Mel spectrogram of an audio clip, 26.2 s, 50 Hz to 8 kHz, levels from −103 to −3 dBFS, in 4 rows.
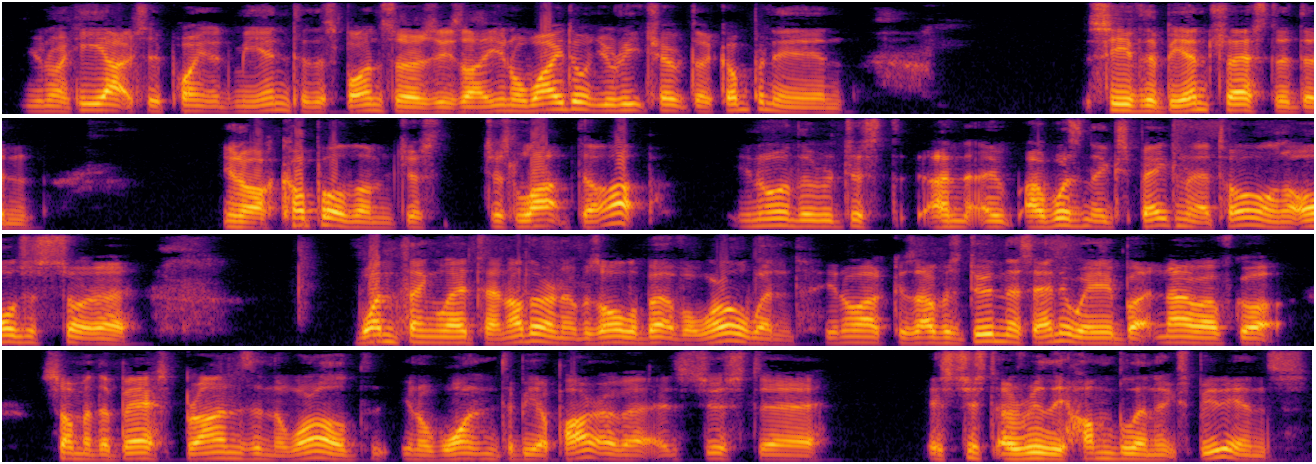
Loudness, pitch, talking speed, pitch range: -20 LUFS, 155 Hz, 250 wpm, 140-165 Hz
